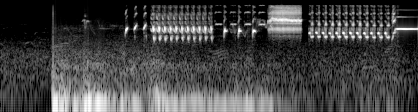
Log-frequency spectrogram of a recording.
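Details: European goldfinch × canary mule singing: after a sharp knock, loud bright twittering phrases of clear high notes, a brief harsh buzzy burst, then rapid repeated chips and a final sustained whistle, over low rumbling background noise.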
